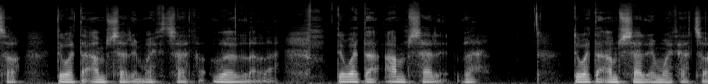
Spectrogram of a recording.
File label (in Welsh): "amser", Welsh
